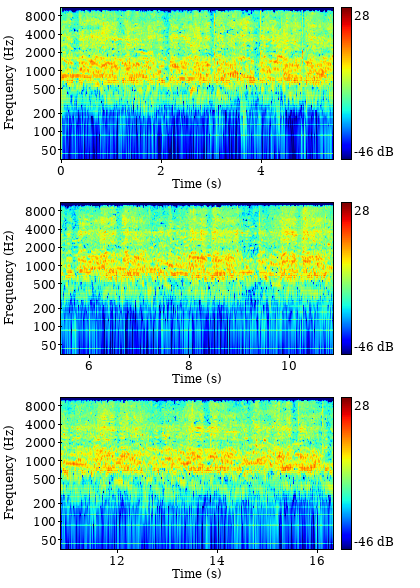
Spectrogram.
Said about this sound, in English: Media reports say crowds chanting slogans gathered at the police station holding Kyagulanyi.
